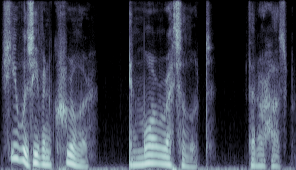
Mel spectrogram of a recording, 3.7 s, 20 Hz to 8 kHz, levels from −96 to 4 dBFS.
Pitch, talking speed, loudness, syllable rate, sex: 120 Hz, 160 wpm, -19 LUFS, 5.7 syllables/s, male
